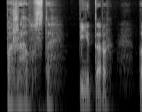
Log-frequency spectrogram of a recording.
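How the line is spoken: Whisper. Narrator (Russian): прошептал он

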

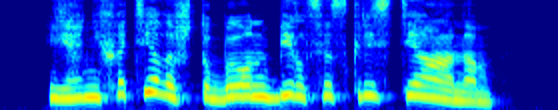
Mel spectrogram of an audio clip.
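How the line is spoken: Agitated interruption. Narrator (Russian): взволнованно прервала его Бри

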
